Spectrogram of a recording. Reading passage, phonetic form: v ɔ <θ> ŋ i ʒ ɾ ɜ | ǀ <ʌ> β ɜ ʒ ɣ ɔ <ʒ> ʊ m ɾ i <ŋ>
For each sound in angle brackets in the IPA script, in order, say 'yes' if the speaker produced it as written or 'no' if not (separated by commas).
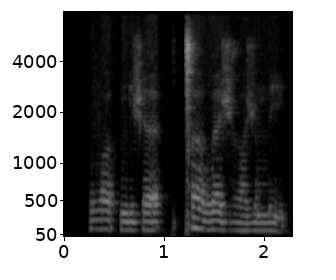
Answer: yes, yes, yes, no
